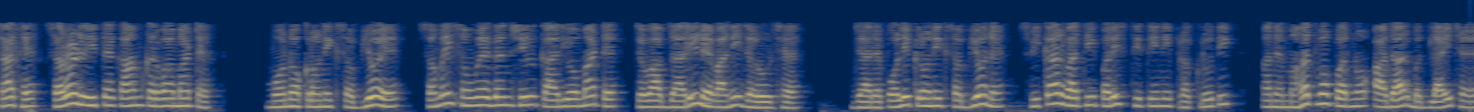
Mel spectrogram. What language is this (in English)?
Gujarati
